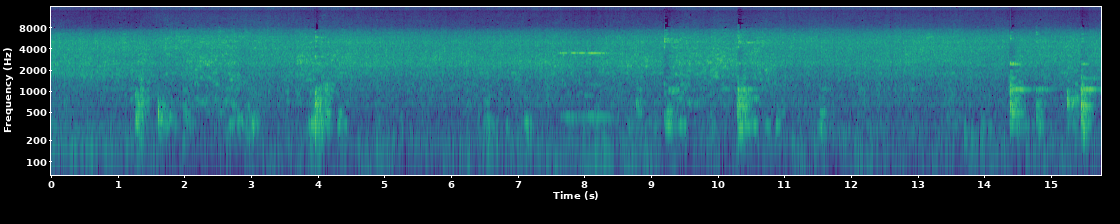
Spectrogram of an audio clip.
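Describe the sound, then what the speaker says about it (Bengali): Flat beans sizzle and steam in a pan while being stirred, a steady hiss running throughout with scattered soft scraping and clinking knocks from the stirring, close and moderately loud. "একটু ভালো করে আমি নেড়ে চেড়ে ভাপিয়ে দেব"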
